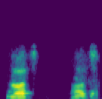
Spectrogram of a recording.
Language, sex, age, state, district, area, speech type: Nepali, male, 18-30, West Bengal, Darjeeling, rural, conversation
